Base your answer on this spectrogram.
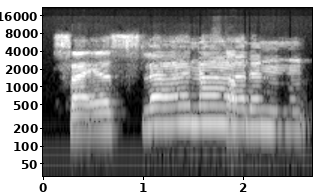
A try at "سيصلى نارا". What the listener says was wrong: Not the sin. Sin is flat. سيا. Okay. Sin and ya is flat.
